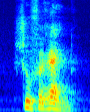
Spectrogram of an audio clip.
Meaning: sovereign
- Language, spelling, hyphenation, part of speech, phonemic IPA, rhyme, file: Dutch, soeverein, soe‧ve‧rein, adjective, /su.vəˈrɛi̯n/, -ɛi̯n, Nl-soeverein.ogg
